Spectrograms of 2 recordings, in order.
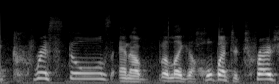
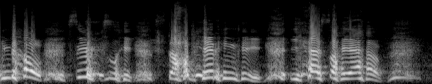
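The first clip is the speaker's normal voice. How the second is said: high-pitched insisting through laughter; laughing mock protest; 6 semitones higher, 3 dB louder, slower than usual. Boyfriend insisting while being slapped, mock protest. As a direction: protest helplessly, half laughing.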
